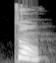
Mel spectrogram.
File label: "zong4", pinyin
